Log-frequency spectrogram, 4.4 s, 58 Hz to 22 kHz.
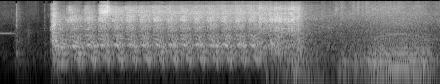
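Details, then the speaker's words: Proton Wira off the road 12 years, cranking on a weak battery and catching briefly on sprayed brake cleaner at the intake then dying; spark and compression present but no fuel, fuel pump suspected failed. "It's got ignition. It's got compression. Ain't got no petroleum. It's wanting to go, isn't it? It's wanting to run on it."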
